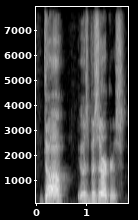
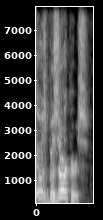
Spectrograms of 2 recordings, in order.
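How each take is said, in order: First: A loud, high "Duh" mocking his own forgetfulness; duh, self-mocking. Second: High and loud, blurting out the answer; excited recall. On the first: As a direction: roll your eyes at yourself out loud. Scolds himself for forgetting. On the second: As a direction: blurt it the moment it comes back. Finally names the song. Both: Real, not acted.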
